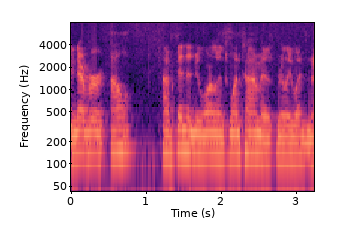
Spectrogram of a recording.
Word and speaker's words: New Orleans: Houston Street yeah well then how do you say New Orleans New Orleans New Orleans New Orleans New Orleans how do you say it like in conversation New Orleans New Orleans but if you live there it's like nollins we're almost to Texas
